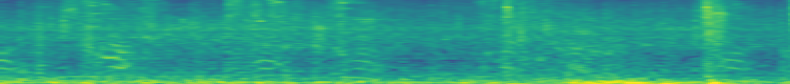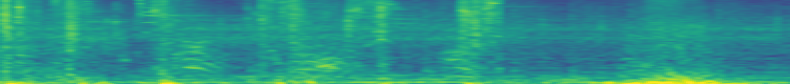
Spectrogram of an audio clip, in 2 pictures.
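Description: Film fight soundtrack: a dramatic score under a rapid, uneven series of heavy blows, hits and crashes from sound effects.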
